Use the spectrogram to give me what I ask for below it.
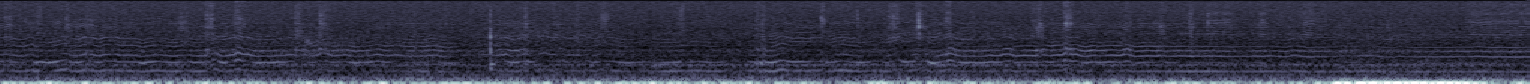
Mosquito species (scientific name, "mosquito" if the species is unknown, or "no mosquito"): Anopheles arabiensis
